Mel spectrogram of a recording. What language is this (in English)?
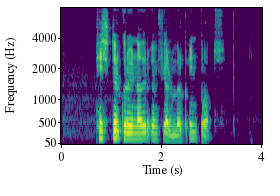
Icelandic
